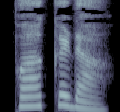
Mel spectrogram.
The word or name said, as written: ಪಾಕಡಾ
